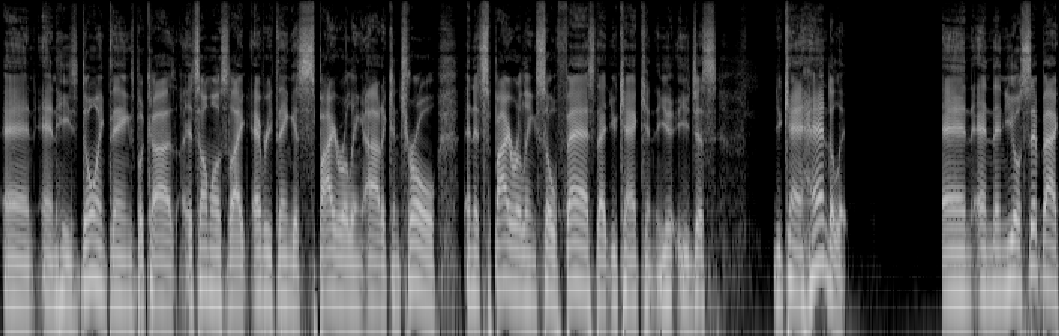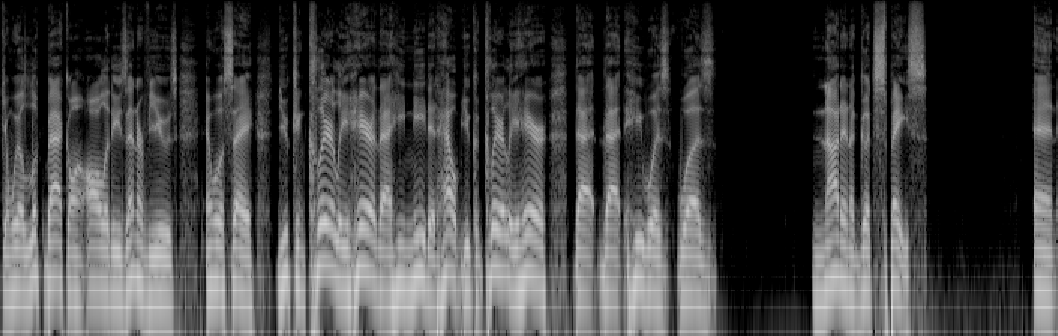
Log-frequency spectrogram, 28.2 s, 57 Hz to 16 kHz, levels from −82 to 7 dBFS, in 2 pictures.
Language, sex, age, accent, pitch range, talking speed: English, male, 40-59, American, 100-125 Hz, 155 wpm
